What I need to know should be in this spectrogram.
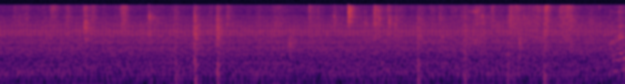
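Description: Paper rustles and taps as it is handled.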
